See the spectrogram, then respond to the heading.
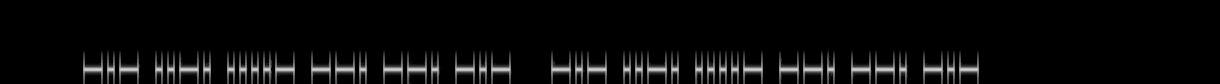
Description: Morse code, heard as a keyed tone, about 20 wpm, 700 Hz. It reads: KF4GGK KF4GGK
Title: USA Call Signs Repeated 2x 20wpm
